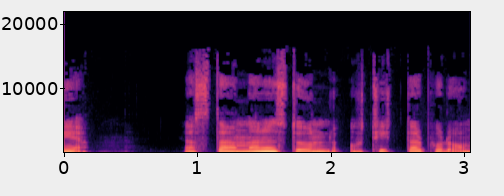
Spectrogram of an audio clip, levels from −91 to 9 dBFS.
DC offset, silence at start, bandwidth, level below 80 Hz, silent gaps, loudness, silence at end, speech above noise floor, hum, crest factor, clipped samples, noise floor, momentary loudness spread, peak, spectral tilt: under 0.1%; 0 s; 16 kHz; -58 dBFS; none; -19 LUFS; 0 s; 50 dB; none; 16 dB; under 0.1%; -68 dBFS; 14 LU; -4 dBFS; -5.5 dB/octave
